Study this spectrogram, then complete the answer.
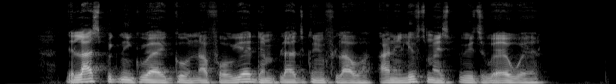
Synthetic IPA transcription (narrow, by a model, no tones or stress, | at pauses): dəlastpiknĩkwɛaɪɡonafɔwiɛdɛ̃mblatɡoĩnflawaʔãniliftmaɪspiɹitwɛwɛl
